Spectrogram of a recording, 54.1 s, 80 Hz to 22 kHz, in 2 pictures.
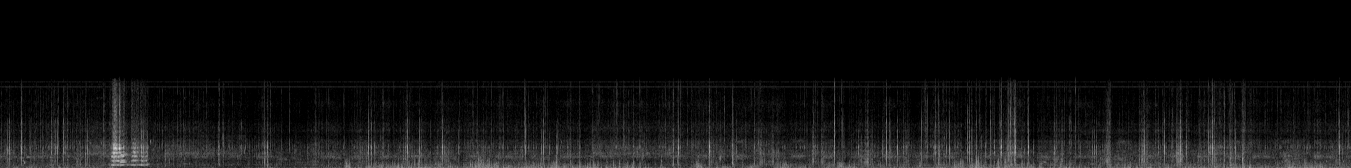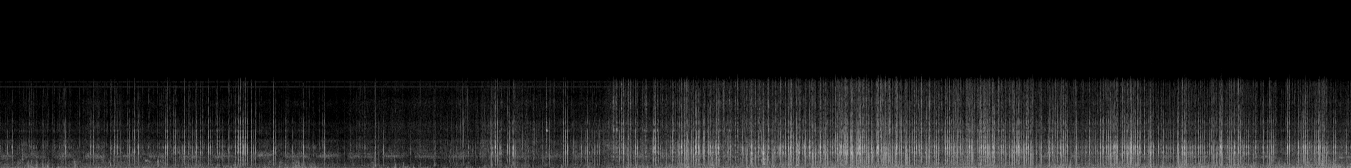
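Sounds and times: bike knocks and rattles: 0.0 - 54.0
wind buffeting microphone: 0.0 - 54.0.

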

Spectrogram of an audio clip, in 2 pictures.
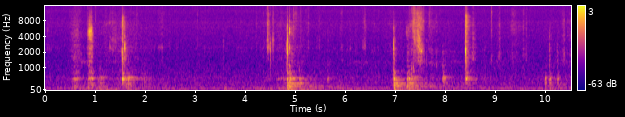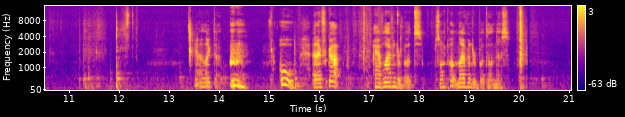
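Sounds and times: paper and card handling: 16.5 - 17.2.

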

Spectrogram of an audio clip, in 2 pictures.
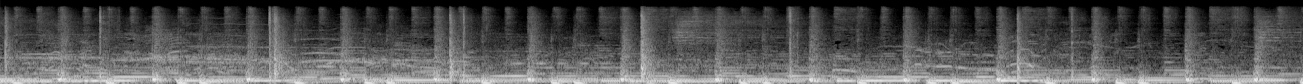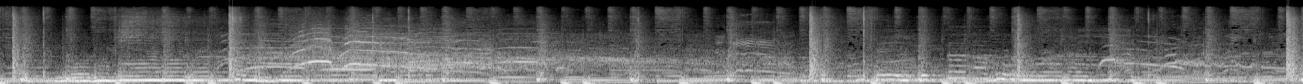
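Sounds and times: bass line: 0.0 - 26.0
drum kit beating: 0.0 - 26.0
guitar: 0.0 - 26.0
person singing: 13.4 - 17.6, 21.5 - 25.7.

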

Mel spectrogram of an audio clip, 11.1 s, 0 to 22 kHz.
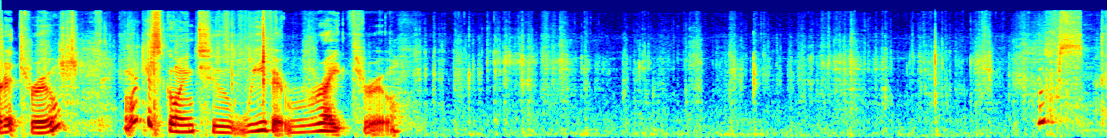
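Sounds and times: cardstock and ribbon rustling: 0.0 - 11.0.

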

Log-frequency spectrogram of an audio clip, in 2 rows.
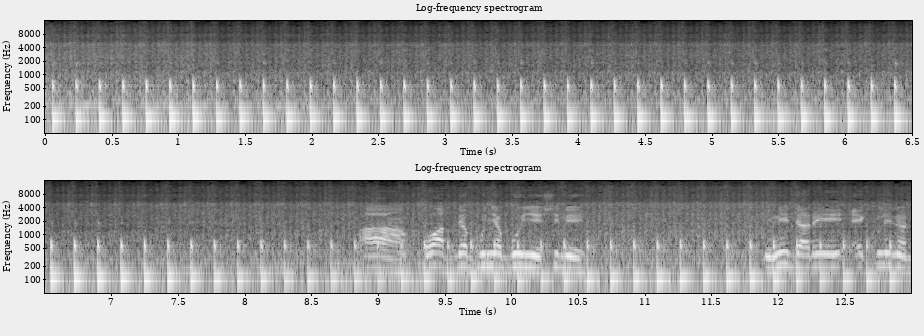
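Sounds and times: diesel engine idling with knock: 0.0 - 13.0.

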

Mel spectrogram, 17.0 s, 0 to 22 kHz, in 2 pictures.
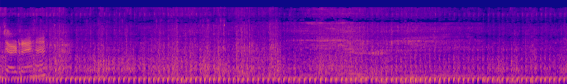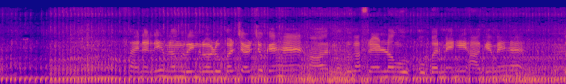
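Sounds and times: motorcycle engine running: 0.0 - 17.0
wind noise on microphone: 12.7 - 14.6.

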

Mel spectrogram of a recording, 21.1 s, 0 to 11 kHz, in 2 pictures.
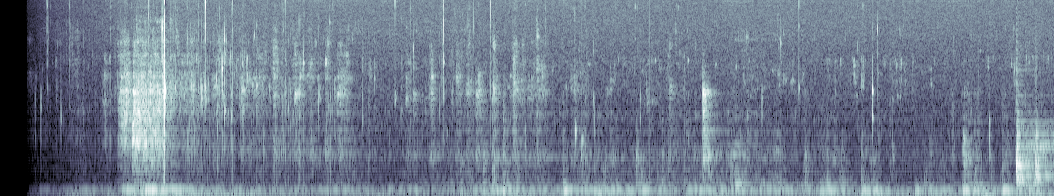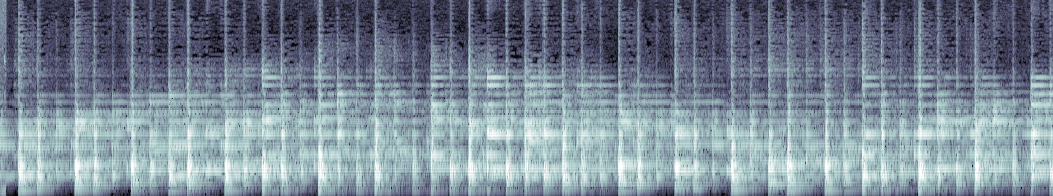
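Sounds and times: water swirling: 0.3 - 10.6
continuous low hum: 0.4 - 10.6
watery rush: 0.4 - 10.6
music: 10.1 - 21.0.

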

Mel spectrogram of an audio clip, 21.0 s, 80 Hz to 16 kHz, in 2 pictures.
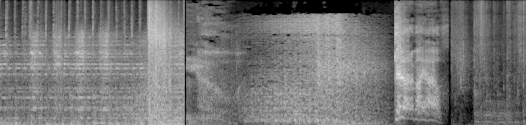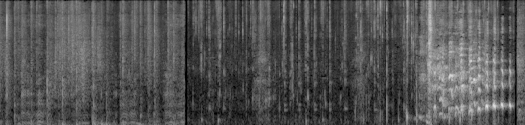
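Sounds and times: person speaking: 7.9 - 9.0
dog growling: 9.4 - 11.9, 12.6 - 19.1.

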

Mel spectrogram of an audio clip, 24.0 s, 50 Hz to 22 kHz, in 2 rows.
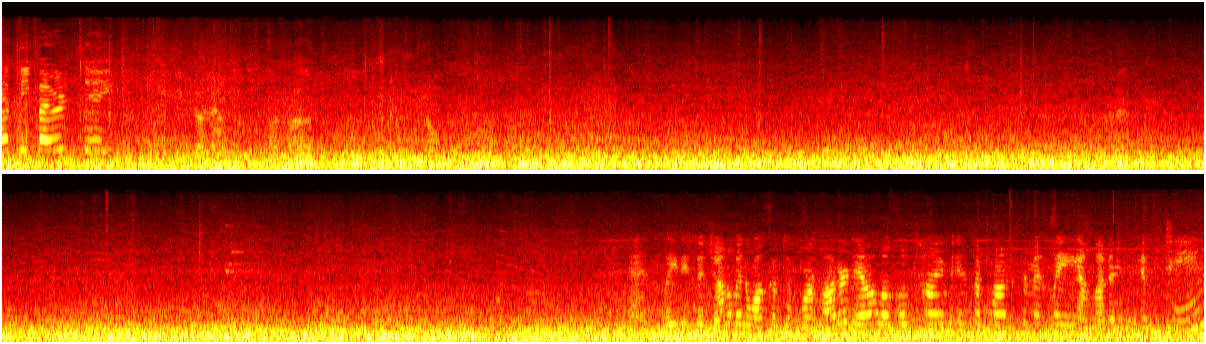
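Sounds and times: landing gear rumbling on pavement: 0.0 - 6.2
aircraft engine noise: 0.0 - 24.0.

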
